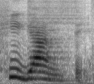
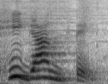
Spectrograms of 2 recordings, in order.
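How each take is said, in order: No difference in how they are said.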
